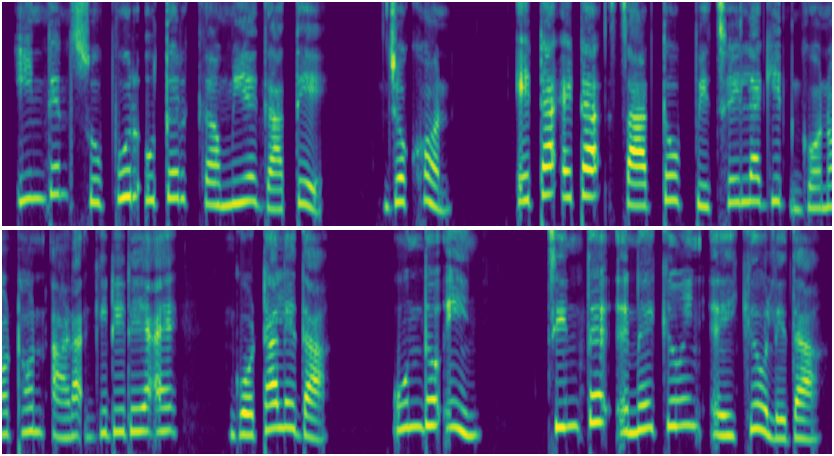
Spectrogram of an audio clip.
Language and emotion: Santali, sad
